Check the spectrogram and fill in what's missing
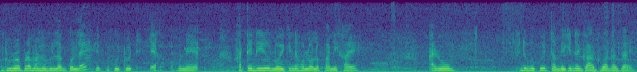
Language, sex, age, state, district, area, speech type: Assamese, female, 18-30, Assam, Udalguri, rural, spontaneous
